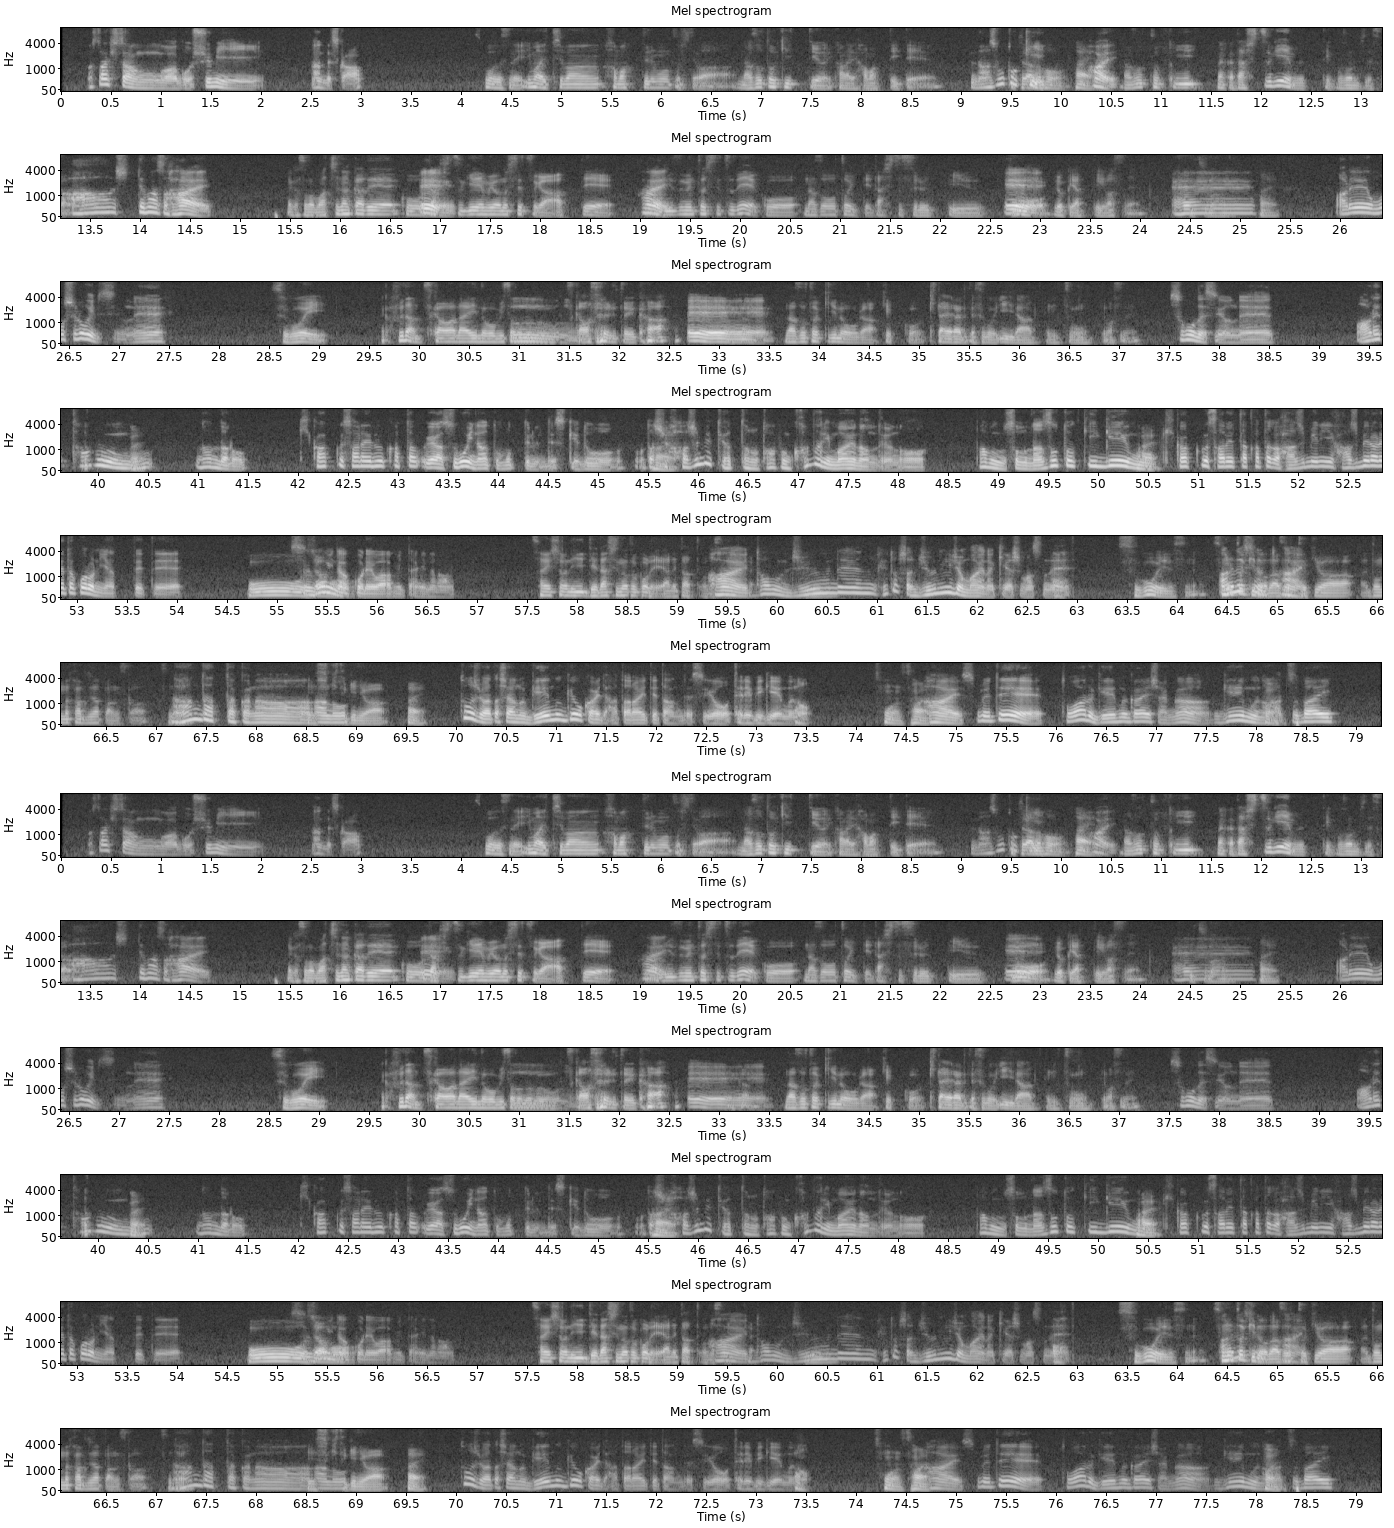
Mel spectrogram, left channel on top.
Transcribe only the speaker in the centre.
そうですね。今一番ハマってるものとしては、謎解きっていうのにかなりハマっていて、
こちらの方、はい。
謎解き、なんか脱出ゲームってご存知ですかね。
なんかその街中で、こう、
脱出ゲーム用の施設があって、
そのアミューズメント施設で、こう、謎を解いて脱出するっていうのをよくやっていますね。
一番、はい。
すごい、なんか普段使わない脳みその部分を使わされるというか、
<laughs> なんか謎解き能が結構鍛えられてすごいいいなっていつも思ってますね。
あはい。
はい
はい。おー、
じゃあもう、
最初に出だしのところでやれたってことですね、
一回。
すごい。
あ、すごいですね。その時の謎解きは、
どんな感じだったんですかその、
形式的には。
はい。
あ、そうなんです。はい。
はい。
